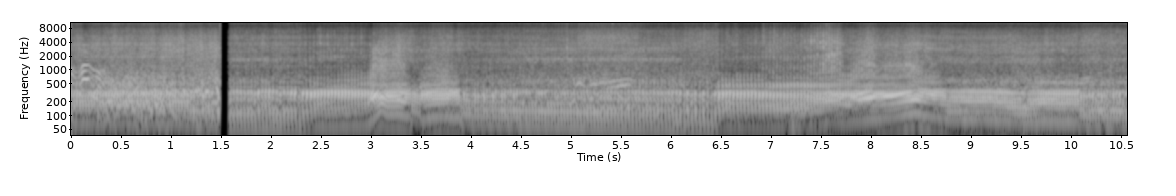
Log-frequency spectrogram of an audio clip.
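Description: A KTM enduro motorcycle's engine runs under throttle off-road, its pitch rising and falling as it revs, around three seconds in and again near the end. The sound cuts out for an instant about one and a half seconds in.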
